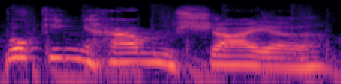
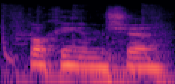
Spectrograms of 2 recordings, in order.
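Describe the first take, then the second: First: The ending is a full 'shire' sound. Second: The ending is a short, reduced 'sh' sound. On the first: This is how outsiders say it. The speaker calls it wrong. "they're like Buckinghamshire" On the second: This is how locals say it. The speaker calls it right. "We just say sh. Like Bucking Buckinghamshire, we would say"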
